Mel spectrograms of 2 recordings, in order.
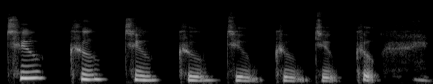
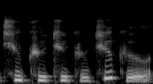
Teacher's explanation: And so compound articulation is actually where the front of the tongue is saying two, and the back of the tongue or the middle of the tongue is saying ku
